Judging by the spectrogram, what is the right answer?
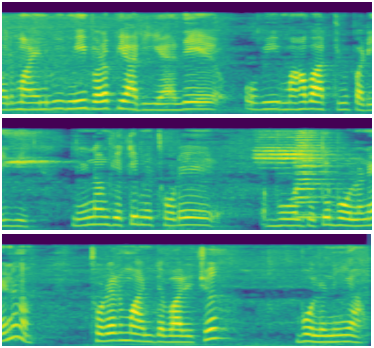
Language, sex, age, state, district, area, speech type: Dogri, male, 45-60, Jammu and Kashmir, Jammu, urban, spontaneous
